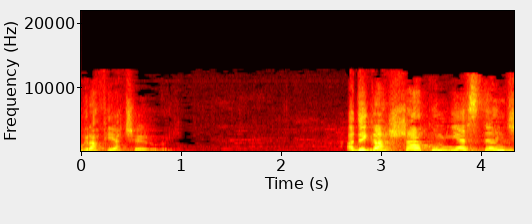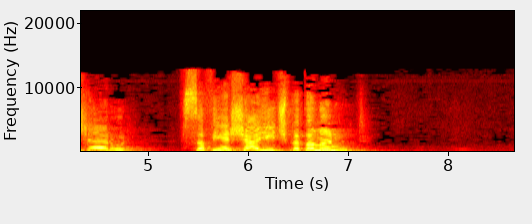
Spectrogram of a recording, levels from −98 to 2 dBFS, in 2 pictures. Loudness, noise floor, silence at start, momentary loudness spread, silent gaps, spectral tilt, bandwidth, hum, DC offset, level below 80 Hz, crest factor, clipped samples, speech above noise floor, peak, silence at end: -22 LUFS; -65 dBFS; 0 s; 14 LU; none; -2 dB/octave; 13 kHz; none; under 0.1%; -60 dBFS; 18 dB; under 0.1%; 42 dB; -6 dBFS; 1.5 s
